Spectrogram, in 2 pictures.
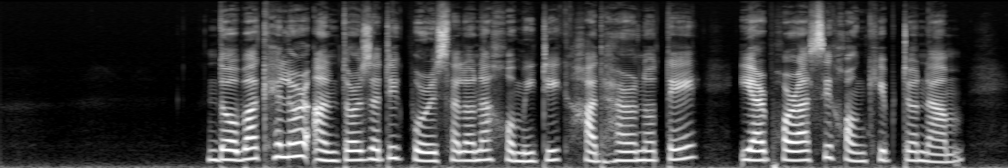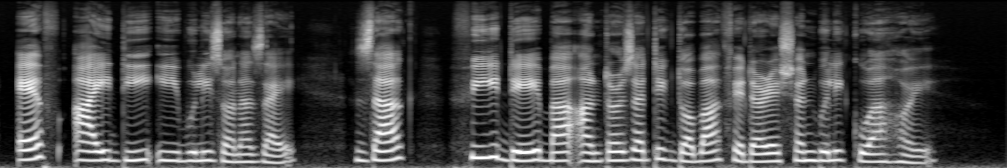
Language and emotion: Assamese, neutral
